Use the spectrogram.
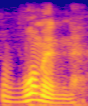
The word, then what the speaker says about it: woman: one is the word woman okay so instead of saying woo W it's an uh sound W woman woman okay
